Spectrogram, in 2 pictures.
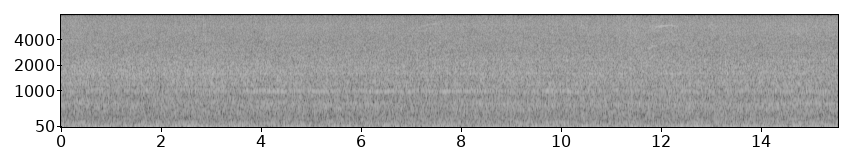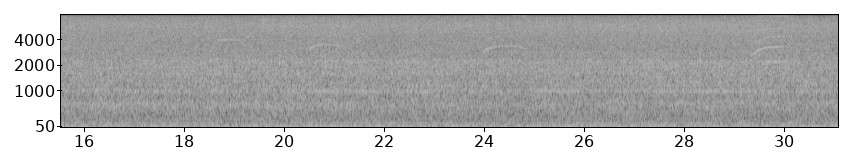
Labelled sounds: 11.8	12.3	killer whale, southern resident, 5.0 to 6.1 kHz
29.3	30.0	killer whale, southern resident, 2.4 to 5.0 kHz

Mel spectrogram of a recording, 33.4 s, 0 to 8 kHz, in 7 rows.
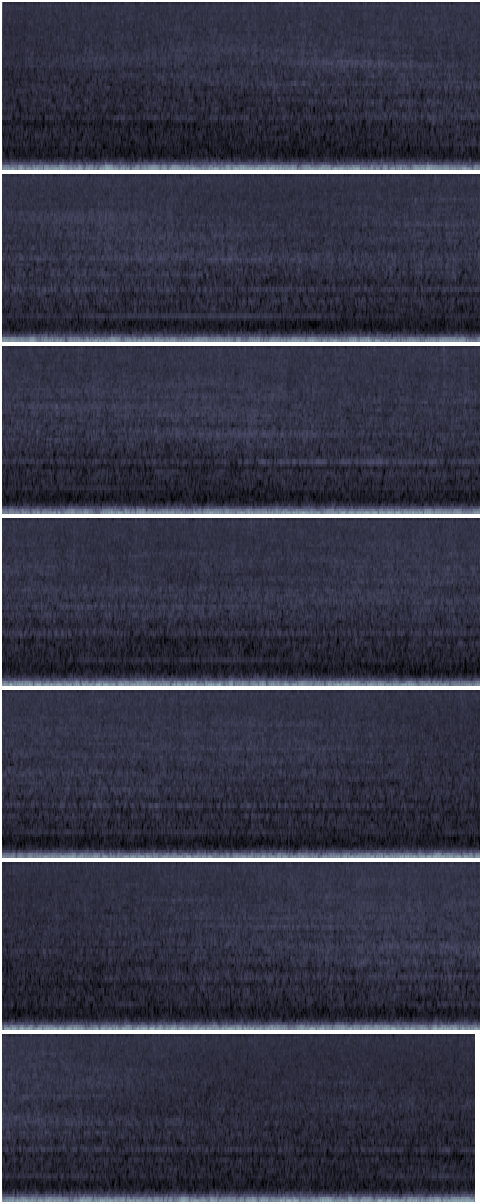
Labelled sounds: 3.3	3.7	vessel noise, 2.3 to 2.7 kHz

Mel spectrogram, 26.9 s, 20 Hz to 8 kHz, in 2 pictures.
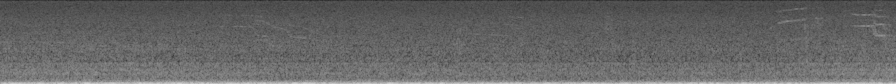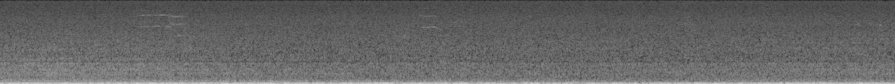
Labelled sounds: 4.3	4.6	killer whale, northern resident, G clan, GG subclan, 1.9 to 2.1 kHz
11.6	12.1	killer whale, northern resident, G clan, GG subclan, 3.3 to 6.0 kHz
12.8	13.1	killer whale, northern resident, G clan, GG subclan, 2.9 to 4.8 kHz
15.5	16.2	killer whale, northern resident, G clan, GG subclan, call N23ii, 4.2 to 4.6 kHz
19.7	20.0	killer whale, northern resident, G clan, GG subclan, 2.8 to 3.1 kHz

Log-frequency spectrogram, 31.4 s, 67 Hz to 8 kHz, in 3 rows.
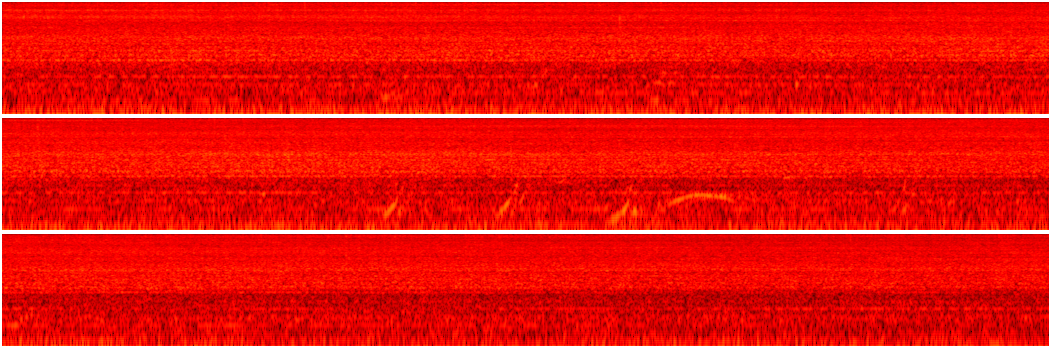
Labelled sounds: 17.1	17.8	humpback whale, 0.21 to 0.33 kHz

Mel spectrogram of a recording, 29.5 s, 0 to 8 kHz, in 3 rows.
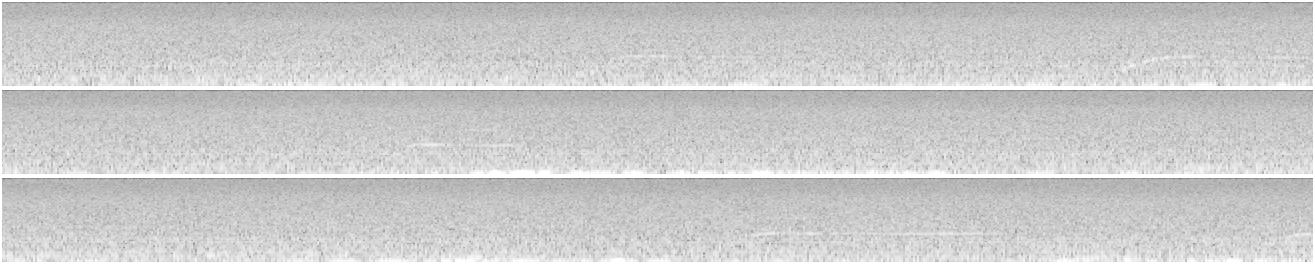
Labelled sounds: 5.1	5.4	humpback whale, 2.8 to 3.0 kHz
8.5	9.0	humpback whale, 0.80 to 1.0 kHz
12.9	13.2	humpback whale, 0.86 to 1.1 kHz
25.2	25.6	humpback whale, 0.80 to 1.0 kHz

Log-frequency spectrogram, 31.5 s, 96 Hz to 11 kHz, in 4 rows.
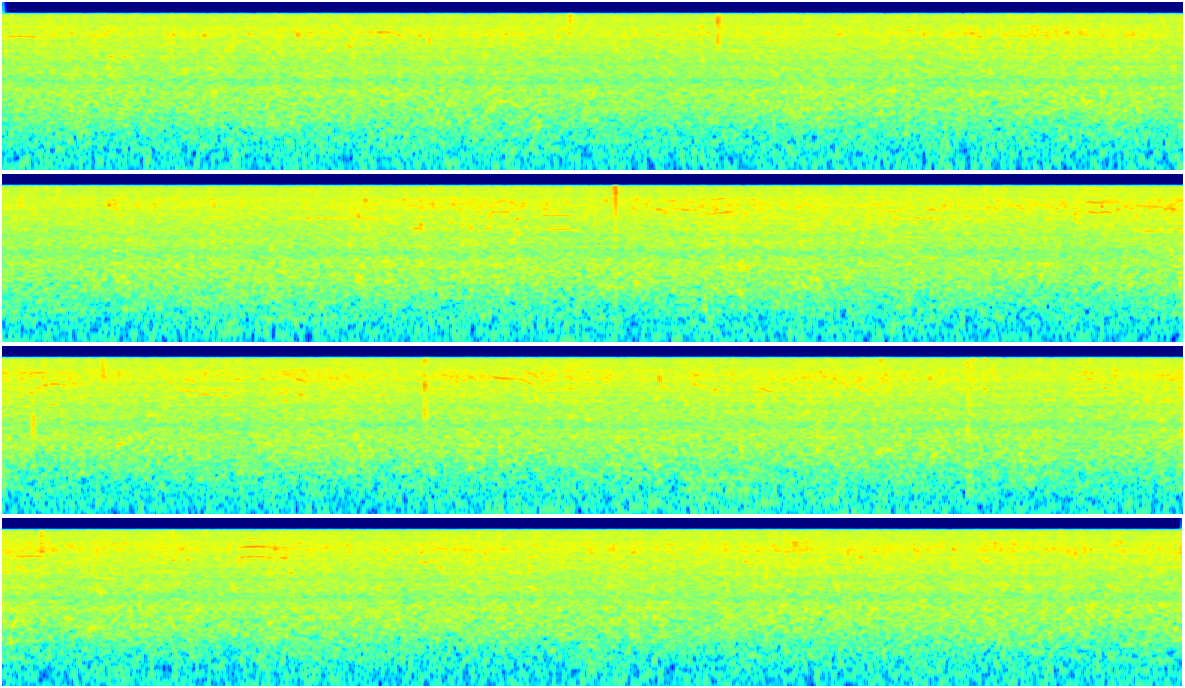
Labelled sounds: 0.0	0.3	Pacific white-sided dolphin, 3.9 to 4.2 kHz
2.4	2.6	Pacific white-sided dolphin, 4.5 to 4.8 kHz
9.8	10.1	Pacific white-sided dolphin, 2.9 to 3.2 kHz
11.5	11.8	Pacific white-sided dolphin, 2.2 to 2.4 kHz
13.9	15.7	Pacific white-sided dolphin, 2.1 to 5.1 kHz
16.9	17.3	Pacific white-sided dolphin, 2.7 to 3.2 kHz
19.0	19.3	Pacific white-sided dolphin, 4.1 to 4.6 kHz
25.2	25.5	Pacific white-sided dolphin, 3.5 to 3.7 kHz

